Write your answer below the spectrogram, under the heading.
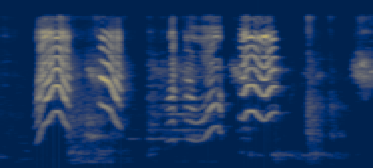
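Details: Talking Indian ringneck parakeet kept at home, said to say "Mummy Papa": a run of loud, strained, speech-like bent notes rising and falling in quick succession, with low muttering underneath, ending on a short squeak.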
